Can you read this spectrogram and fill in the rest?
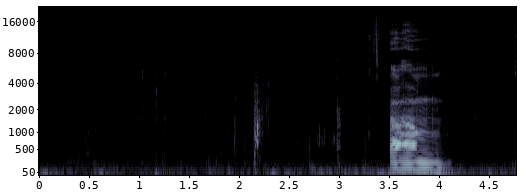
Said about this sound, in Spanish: Eh, pausa para trago de café. Ahora sí traigo café.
